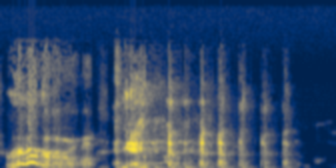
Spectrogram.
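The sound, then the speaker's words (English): A voice imitates a cartoonish dog yelp: a warbling, drawn-out cry followed by a rapid run of about eight short, bouncy yelping bursts that trail off, with no other talk. “all I can see in my head is Shaggy throwing the Scooby snack. It hits you in the face and you hear”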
